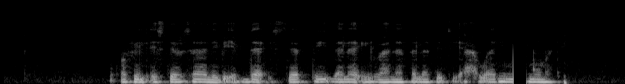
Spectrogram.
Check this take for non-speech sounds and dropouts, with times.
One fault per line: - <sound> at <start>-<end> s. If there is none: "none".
- dropout at 5.1-5.3 s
